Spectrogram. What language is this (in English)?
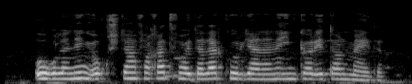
Uzbek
